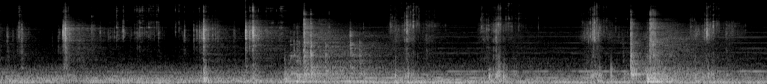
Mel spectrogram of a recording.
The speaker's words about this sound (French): Ouvrez la cellule. Je dois parler aux prisonniers.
